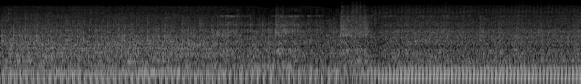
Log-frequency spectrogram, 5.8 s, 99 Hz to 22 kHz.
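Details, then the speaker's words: High-use Hayter 479 A petrol mower with a worn blade brake disc, after refitting and tightening. A rapid, uneven slapping rattle that goes away when the blade brake is engaged; blade brake disc slap. "If you've got a 479 or a 579 with a lot of mileage on it where it's been used a lot, that could be the reason why you're hearing that noise."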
